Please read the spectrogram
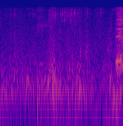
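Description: Scattered short knocks and shuffles of people moving about in a hall, like footsteps and handling noise, with a louder knock about a second in and another at the end.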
